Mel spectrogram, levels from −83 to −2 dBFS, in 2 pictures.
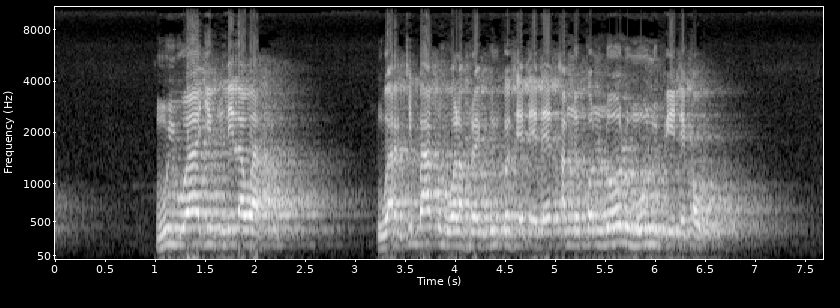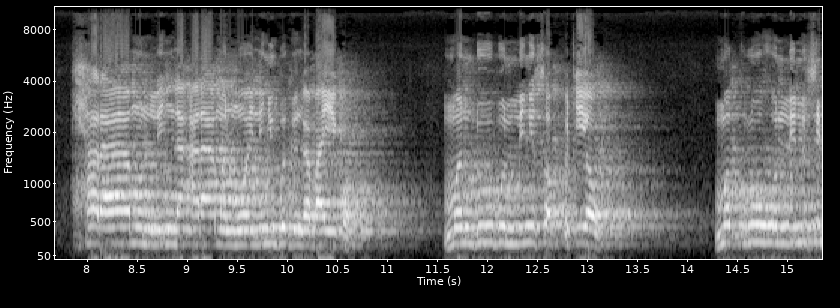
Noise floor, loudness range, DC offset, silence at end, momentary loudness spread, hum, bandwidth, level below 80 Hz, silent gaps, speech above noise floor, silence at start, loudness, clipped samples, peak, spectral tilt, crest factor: -52 dBFS; 4 LU; under 0.1%; 0 s; 14 LU; none; 11 kHz; -54 dBFS; none; 42 dB; 1 s; -10 LUFS; 0.5%; 0 dBFS; -2.5 dB/octave; 12 dB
